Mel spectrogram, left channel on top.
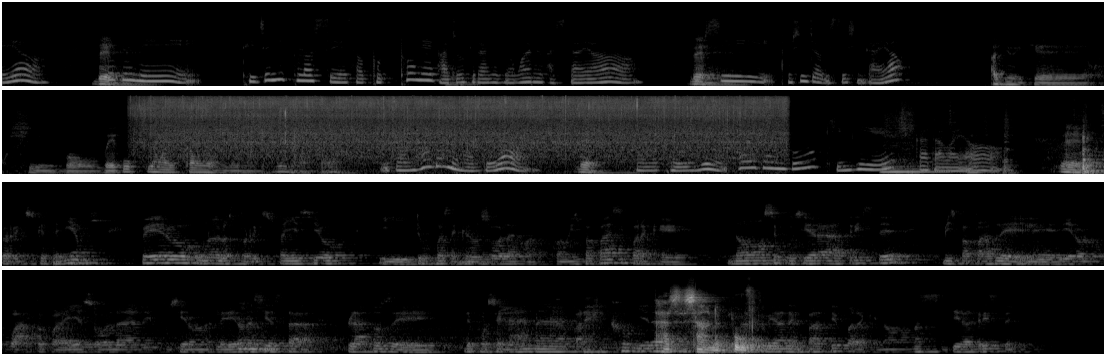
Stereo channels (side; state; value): both; different; correlation 0.00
